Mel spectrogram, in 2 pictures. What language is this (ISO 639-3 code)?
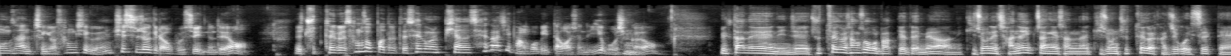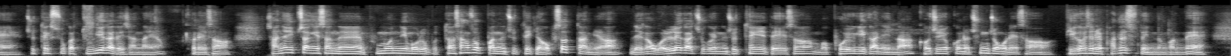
kor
